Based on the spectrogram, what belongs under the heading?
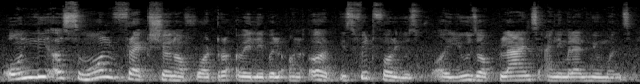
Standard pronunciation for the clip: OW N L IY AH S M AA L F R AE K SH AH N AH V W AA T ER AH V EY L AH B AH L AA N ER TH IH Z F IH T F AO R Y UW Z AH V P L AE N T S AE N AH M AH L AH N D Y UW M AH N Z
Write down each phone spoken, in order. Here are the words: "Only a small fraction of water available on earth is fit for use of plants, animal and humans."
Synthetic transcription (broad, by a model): OW N L IY AH S M AA L F R AE K SH AH N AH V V AA T ER AH V EY L AH B AH L AA N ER T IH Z F IH T F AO R Y UW Z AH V P L AE N T S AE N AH M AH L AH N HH Y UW M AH N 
